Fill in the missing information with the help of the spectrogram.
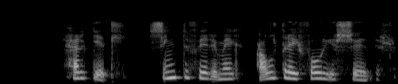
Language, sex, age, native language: Icelandic, female, 11, Icelandic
